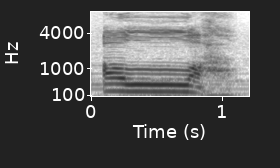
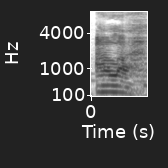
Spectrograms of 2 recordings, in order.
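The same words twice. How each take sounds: First: The double l sounds thick and dark. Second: The double l sounds thin and light. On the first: The speaker calls it right. "tafkhim itu artinya menebalkan, menebalkan" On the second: The speaker calls it wrong.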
